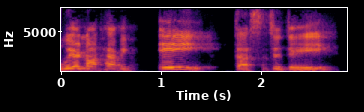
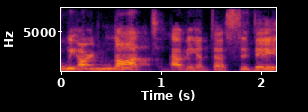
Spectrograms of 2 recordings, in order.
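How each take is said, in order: First: The word a carries the main stress. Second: The word not carries the main stress. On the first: There may be more than one test. "If the emphasis is on the a" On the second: There is definitely no test today. "So the emphasis on not"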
